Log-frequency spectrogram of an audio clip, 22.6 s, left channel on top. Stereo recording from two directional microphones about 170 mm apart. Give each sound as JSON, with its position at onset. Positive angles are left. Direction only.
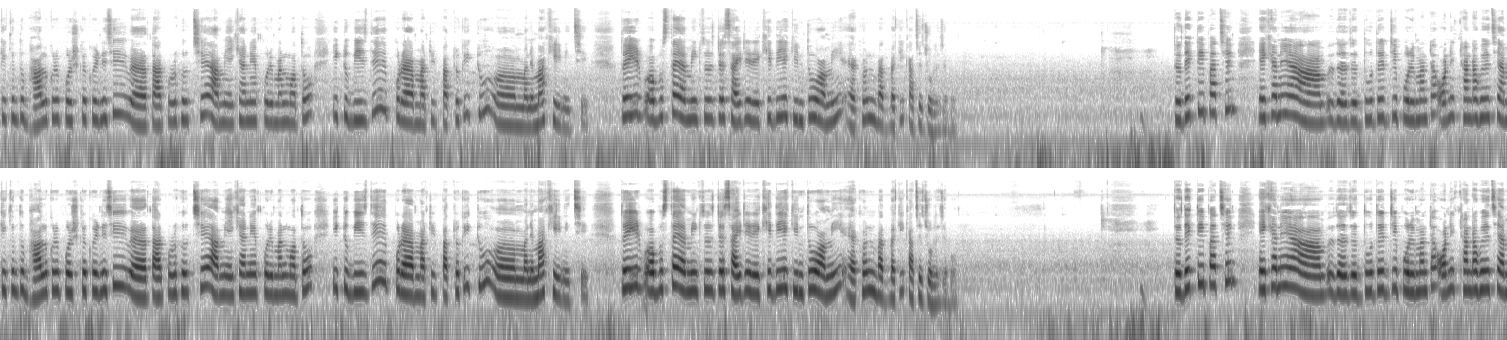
{"t": 0.0, "sound": "speech", "side_deg": -30}
{"t": 17.6, "sound": "speech", "side_deg": -35}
